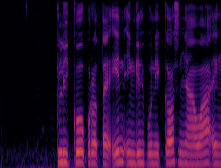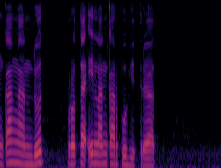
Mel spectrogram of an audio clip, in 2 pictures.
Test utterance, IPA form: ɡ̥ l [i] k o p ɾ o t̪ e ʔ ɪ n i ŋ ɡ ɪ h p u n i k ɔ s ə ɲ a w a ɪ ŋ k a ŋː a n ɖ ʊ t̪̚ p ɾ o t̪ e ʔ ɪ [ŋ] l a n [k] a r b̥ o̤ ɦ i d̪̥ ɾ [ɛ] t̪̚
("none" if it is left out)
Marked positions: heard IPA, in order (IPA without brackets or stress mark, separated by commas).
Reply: i, n, k, a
